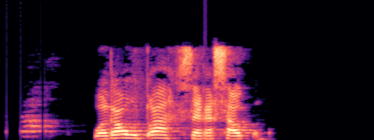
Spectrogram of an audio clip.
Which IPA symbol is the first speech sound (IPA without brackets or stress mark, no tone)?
w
